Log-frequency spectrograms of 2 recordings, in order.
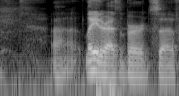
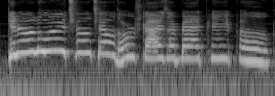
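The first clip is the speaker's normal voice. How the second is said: pleading townspeople. Acted. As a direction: urge the dog aside in a squeal.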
